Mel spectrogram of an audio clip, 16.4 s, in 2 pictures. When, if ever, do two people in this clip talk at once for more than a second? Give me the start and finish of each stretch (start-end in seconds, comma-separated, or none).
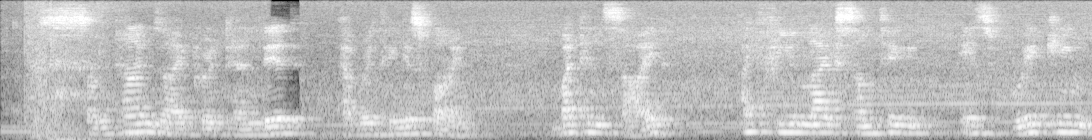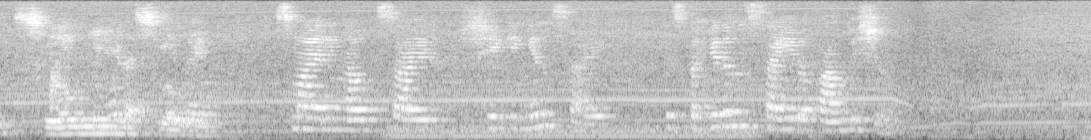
8.6-9.8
